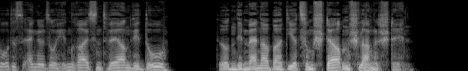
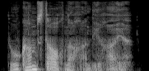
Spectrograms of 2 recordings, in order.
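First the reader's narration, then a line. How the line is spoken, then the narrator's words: Murmured. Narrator (German): murmelte sie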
